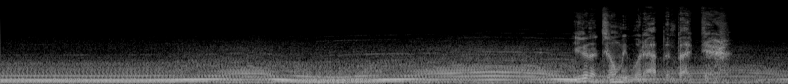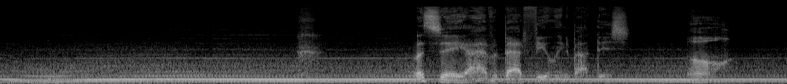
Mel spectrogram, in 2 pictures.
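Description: A truck engine hums steadily, its pitch dipping and rising as it shifts gears.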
